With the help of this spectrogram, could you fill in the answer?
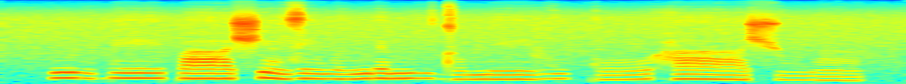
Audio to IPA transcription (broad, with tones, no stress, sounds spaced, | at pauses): ŋ u˦˨ ɓ eː˦ p aː˧ ʃ ɛ̃˦˨ z e˧ w ə˧ ŋ ɛ˦ m i˦ d o˧ m eː˧ v u˦ k oː˨˦ h aː˦˨ ʃ u˨ w ã˨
